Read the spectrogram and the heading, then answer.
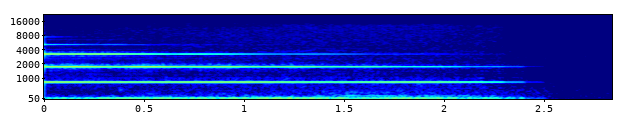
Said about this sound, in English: Oh, I didn't know. That was an awful big bell.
